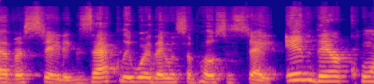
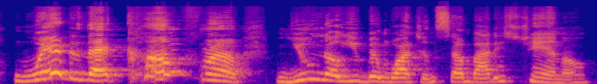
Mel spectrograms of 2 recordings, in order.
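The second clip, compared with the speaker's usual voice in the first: normal talking voice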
